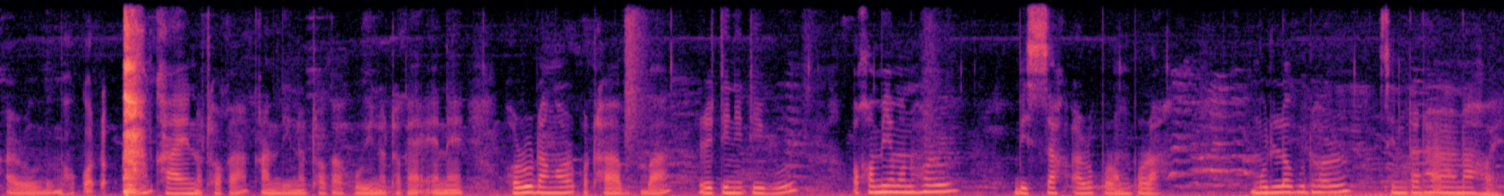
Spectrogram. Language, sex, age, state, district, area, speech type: Assamese, female, 30-45, Assam, Dhemaji, rural, spontaneous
